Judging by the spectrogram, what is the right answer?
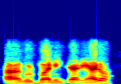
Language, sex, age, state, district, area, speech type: Kannada, male, 30-45, Karnataka, Kolar, urban, conversation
